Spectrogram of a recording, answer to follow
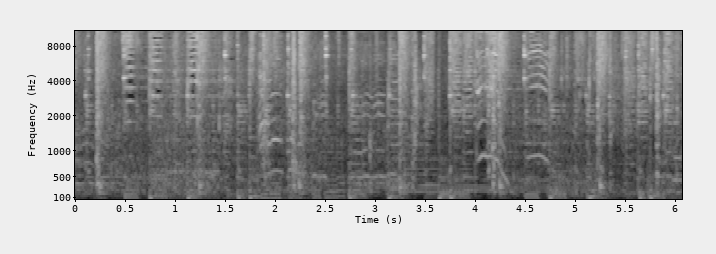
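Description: Music soundtrack with a steady drum beat.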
